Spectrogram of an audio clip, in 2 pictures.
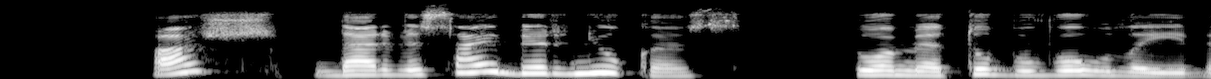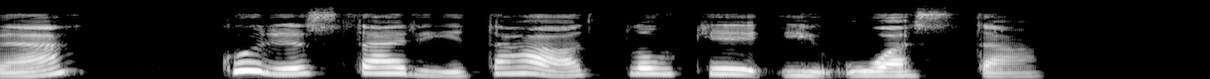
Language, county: Lithuanian, Utena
